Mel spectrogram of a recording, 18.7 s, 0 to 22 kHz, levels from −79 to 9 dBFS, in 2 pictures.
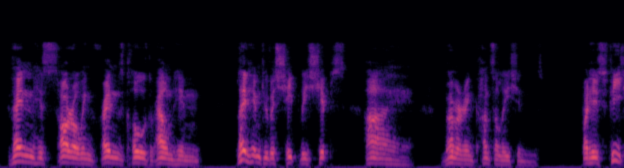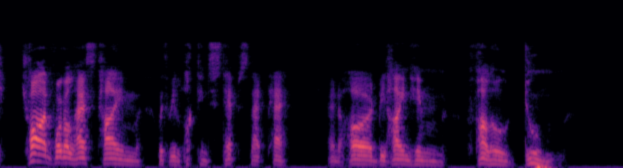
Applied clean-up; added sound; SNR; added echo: none; none; none; none.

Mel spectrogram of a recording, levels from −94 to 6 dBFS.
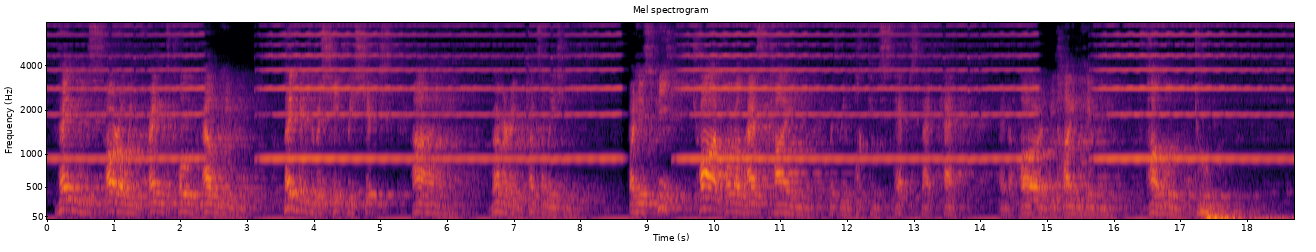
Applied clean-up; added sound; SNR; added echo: none; Bowed string instrument; 2 dB; reverberation time 2.3 s.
